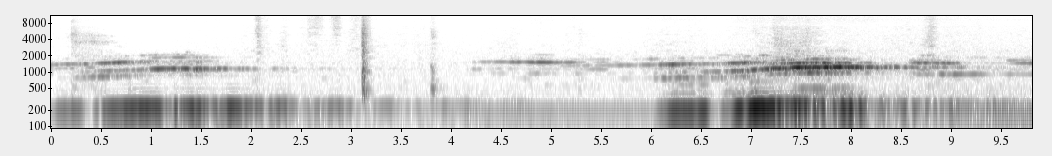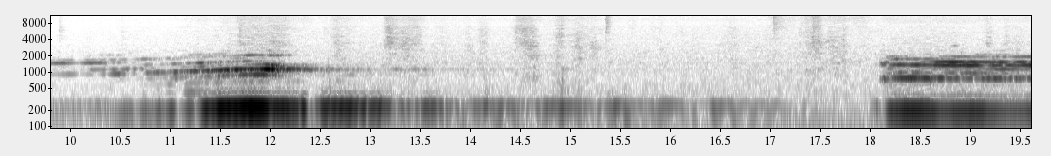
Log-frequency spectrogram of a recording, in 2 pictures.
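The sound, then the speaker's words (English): A reconstructed Therizinosaurus dinosaur vocalization: a deep, droning call with a steady low hum and wavering, moaning overtones that swell and fade over about twenty seconds, ending in a louder, harsher blast; no one speaks. “Dinosaur vocalization”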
